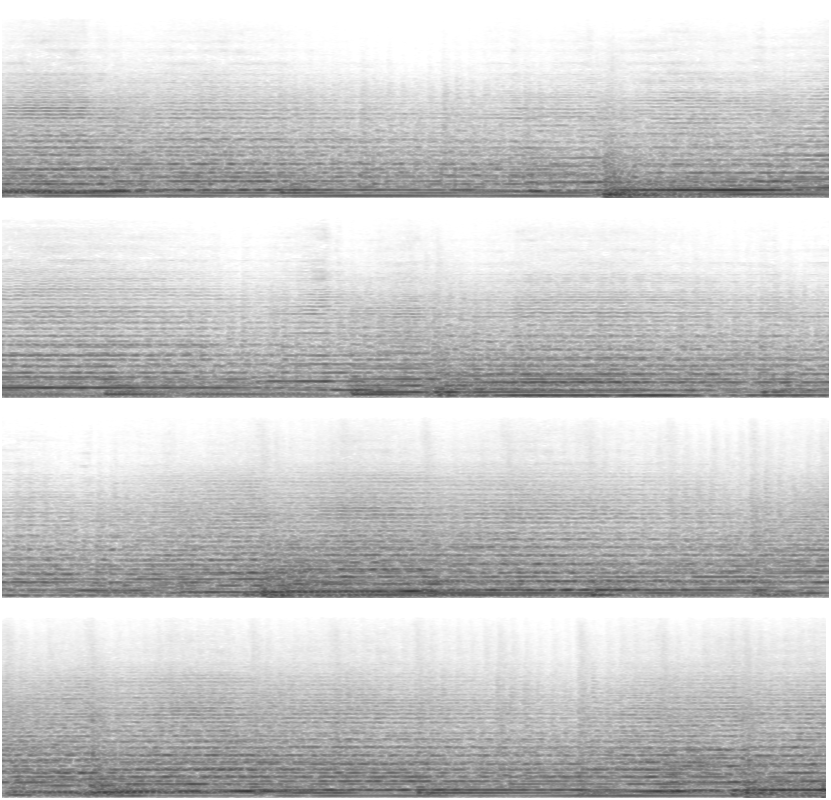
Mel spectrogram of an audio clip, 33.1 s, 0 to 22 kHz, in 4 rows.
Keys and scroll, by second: 0.4 r, 4.1 r, 14.3 3, 14.4 Return, 30.1-31.6 typing.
